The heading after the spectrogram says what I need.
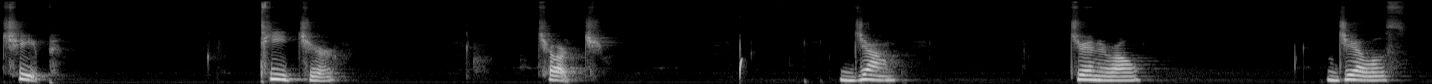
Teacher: significa que combina un oral stop o oclusión y un fricativo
